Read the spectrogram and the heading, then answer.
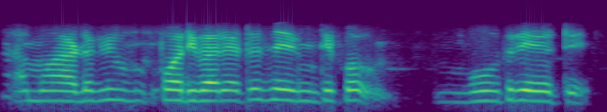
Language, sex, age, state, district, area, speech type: Odia, female, 60+, Odisha, Angul, rural, conversation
